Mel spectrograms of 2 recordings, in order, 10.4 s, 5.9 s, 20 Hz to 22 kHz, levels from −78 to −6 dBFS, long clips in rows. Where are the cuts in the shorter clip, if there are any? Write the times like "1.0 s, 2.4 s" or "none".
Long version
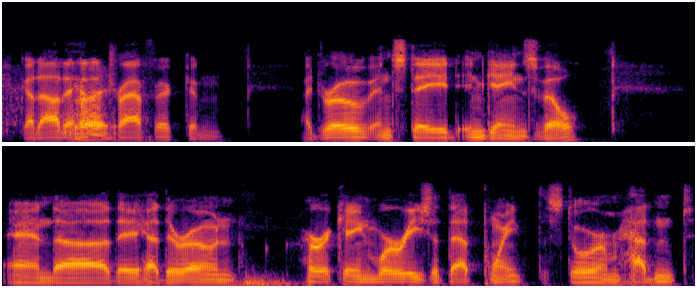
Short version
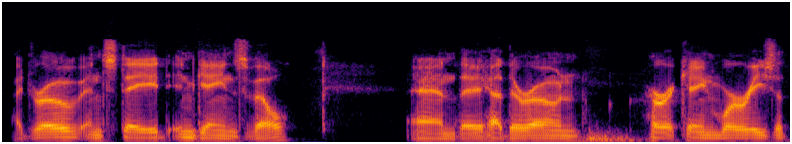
3.4 s

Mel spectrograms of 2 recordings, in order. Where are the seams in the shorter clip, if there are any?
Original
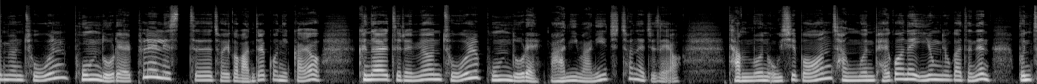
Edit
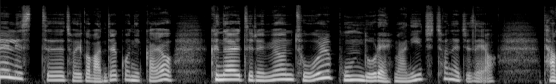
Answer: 3.9 s

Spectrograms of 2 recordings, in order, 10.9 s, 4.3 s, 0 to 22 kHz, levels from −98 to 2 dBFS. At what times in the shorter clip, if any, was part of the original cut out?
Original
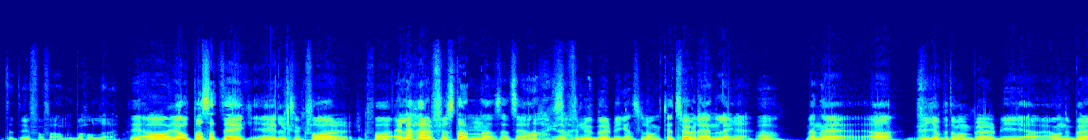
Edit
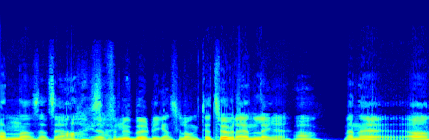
none

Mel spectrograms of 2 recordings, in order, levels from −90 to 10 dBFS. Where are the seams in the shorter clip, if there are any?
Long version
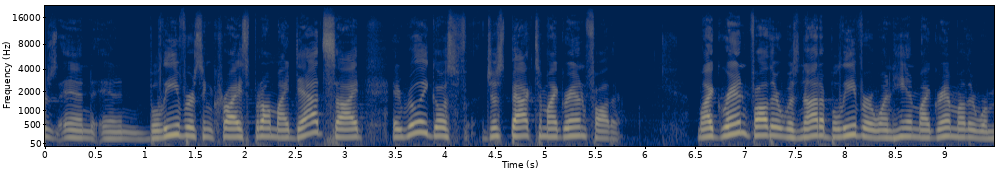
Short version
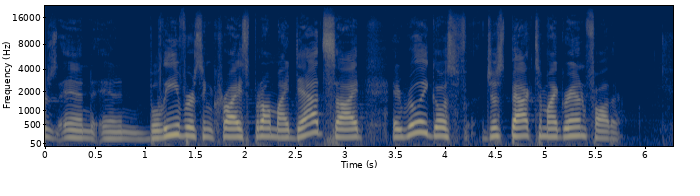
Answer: none

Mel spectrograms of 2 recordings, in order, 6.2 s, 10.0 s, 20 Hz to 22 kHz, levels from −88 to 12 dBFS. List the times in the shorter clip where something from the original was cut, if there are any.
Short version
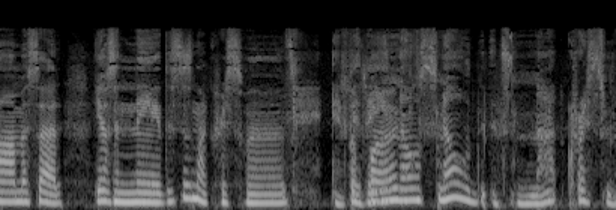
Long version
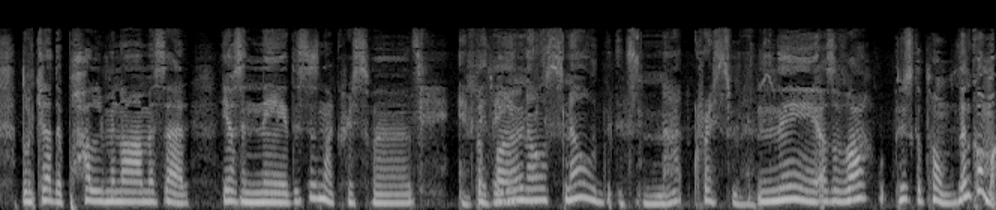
none

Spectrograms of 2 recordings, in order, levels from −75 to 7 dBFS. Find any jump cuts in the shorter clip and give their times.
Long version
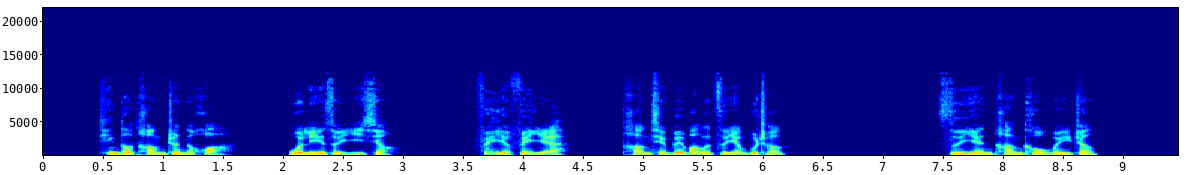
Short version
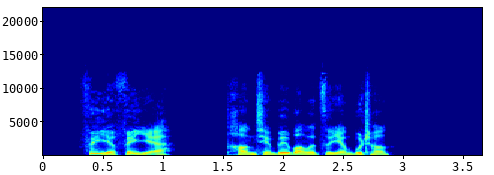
none

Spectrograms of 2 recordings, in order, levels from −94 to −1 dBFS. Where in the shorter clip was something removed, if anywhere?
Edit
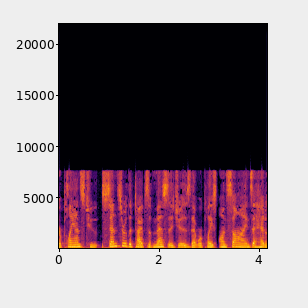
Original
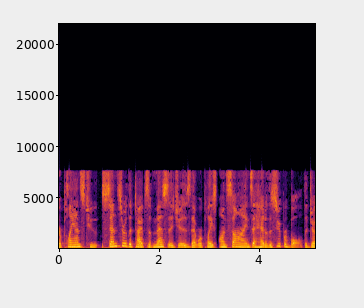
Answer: none

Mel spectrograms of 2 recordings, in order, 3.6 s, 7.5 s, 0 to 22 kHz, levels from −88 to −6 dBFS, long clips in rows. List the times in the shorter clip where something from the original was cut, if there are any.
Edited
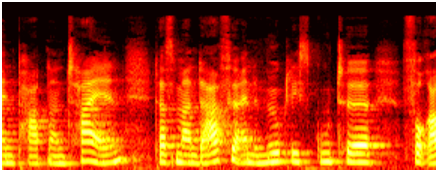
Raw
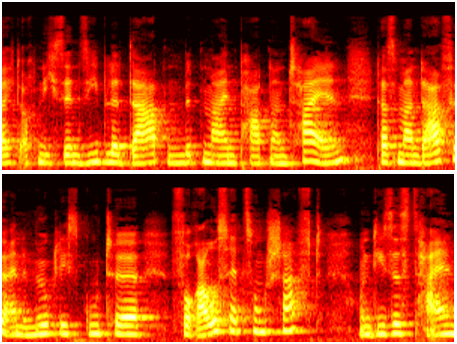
none

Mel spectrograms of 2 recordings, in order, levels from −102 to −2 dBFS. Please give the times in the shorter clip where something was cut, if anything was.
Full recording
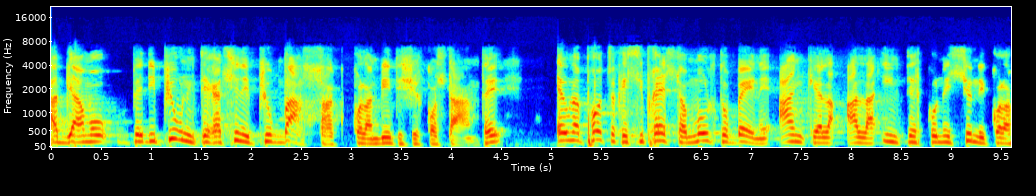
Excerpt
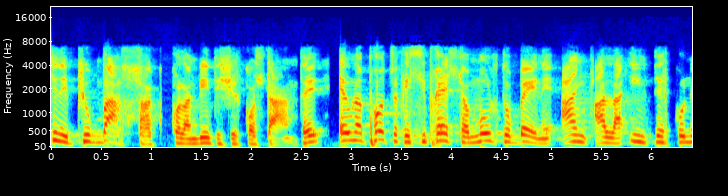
2.8 s, 5.4 s

